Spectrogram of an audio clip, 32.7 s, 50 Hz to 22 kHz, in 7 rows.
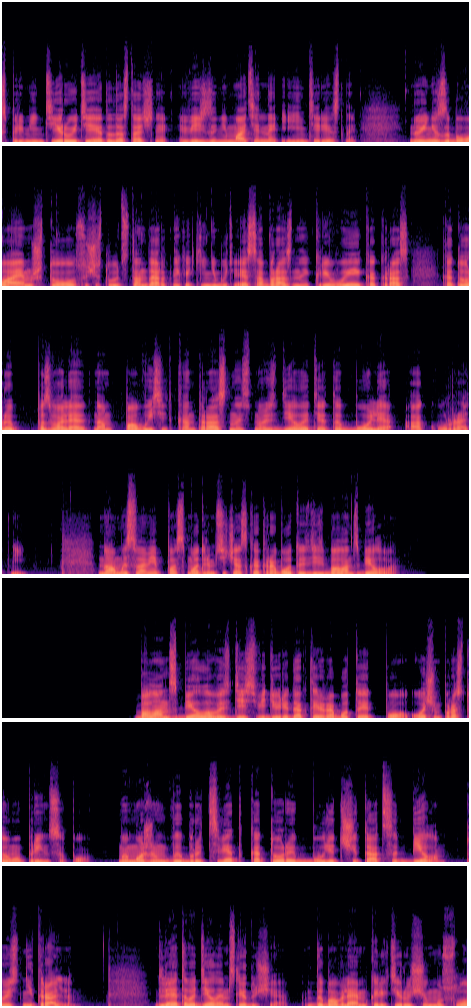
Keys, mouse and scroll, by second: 3.6 click, 4.7 click, 6.0 click, 6.7 click, 8.0 click.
